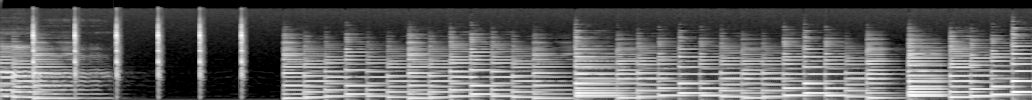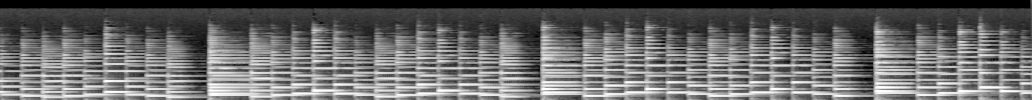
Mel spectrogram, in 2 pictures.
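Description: Electric piano playing a vocal-exercise accompaniment. About two seconds in come four evenly spaced count-in clicks, then repeated arpeggio phrases of about five seconds each, with a short break between phrases.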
